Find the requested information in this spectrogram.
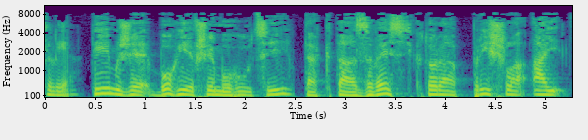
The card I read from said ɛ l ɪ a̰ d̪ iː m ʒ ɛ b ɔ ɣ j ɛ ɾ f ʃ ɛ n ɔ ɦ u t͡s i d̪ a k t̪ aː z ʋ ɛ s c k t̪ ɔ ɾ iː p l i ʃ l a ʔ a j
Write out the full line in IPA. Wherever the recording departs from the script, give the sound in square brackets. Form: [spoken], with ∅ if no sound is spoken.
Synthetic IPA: [i] l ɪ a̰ [t̪] iː m ʒ ɛ b ɔ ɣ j ɛ [∅] f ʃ ɛ [m] ɔ ɦ [uː] t͡s i [t̪] a k t̪ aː z ʋ ɛ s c k t̪ ɔ ɾ [aː] p [ɾ] i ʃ l a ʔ a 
